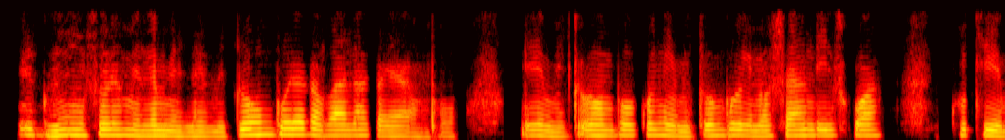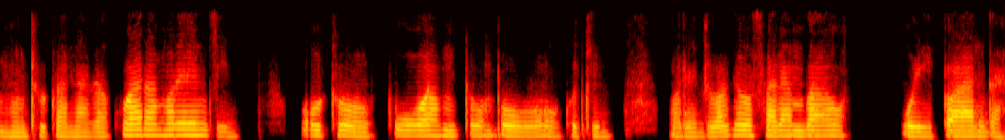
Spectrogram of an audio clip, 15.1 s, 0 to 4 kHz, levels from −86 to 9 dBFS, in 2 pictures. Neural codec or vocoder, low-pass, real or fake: codec, 16 kHz in and 24 kHz out, 1.1 kbps, FireRedTTS-2 codec; 3.6 kHz; fake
